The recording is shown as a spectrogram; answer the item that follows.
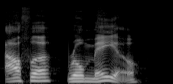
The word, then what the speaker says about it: Alfa Romeo: And then Alfa Romeo is pronounced Alfa Romeo, like mayonnaise. – Okay. – Thank you, New AJ. I almost went that route, but like there was no accent ague on the E.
